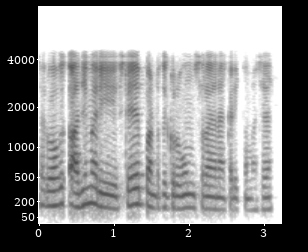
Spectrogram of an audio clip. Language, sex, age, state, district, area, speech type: Tamil, male, 45-60, Tamil Nadu, Sivaganga, urban, conversation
